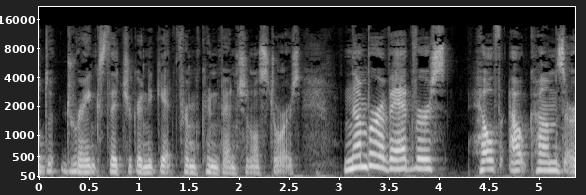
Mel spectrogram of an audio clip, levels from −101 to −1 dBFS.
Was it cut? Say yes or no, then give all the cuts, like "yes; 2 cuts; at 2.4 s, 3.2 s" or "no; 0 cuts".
no; 0 cuts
